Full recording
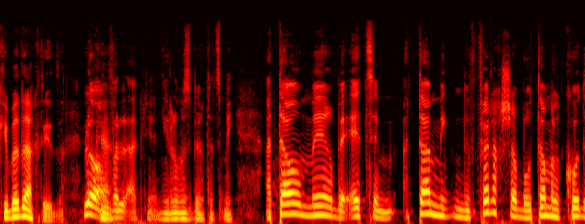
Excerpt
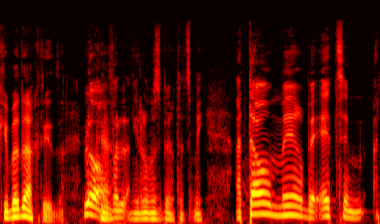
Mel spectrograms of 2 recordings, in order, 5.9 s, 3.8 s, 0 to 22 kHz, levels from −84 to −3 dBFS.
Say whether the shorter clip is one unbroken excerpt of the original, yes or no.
no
